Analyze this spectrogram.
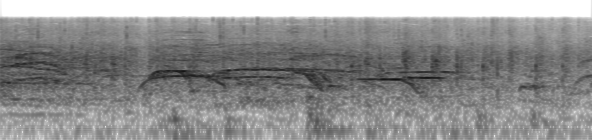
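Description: A group of young men cheer and whoop loudly.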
